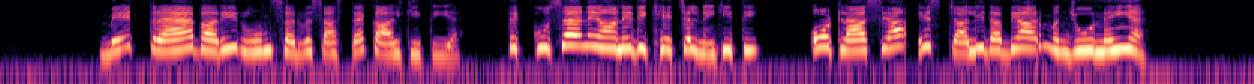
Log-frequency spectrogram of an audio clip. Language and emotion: Dogri, angry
